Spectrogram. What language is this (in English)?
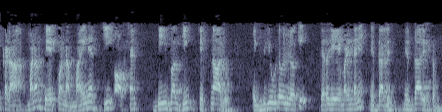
Telugu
